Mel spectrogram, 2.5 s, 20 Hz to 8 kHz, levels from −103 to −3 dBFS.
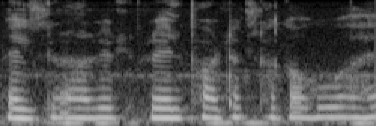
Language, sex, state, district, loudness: Hindi, female, Uttar Pradesh, Budaun, -35 LUFS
